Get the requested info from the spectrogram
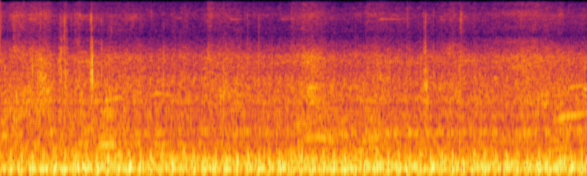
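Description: An engine running steadily with an even low throb, under the chatter of a group of people.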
